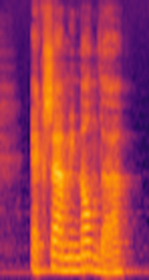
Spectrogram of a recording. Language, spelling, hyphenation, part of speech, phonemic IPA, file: Dutch, examinanda, exa‧mi‧nan‧da, noun, /ˌɛk.saː.miˈnɑn.daː/, Nl-examinanda.ogg
- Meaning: a woman or girl who takes an exam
